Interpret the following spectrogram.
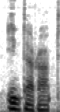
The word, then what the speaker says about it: interrupt: by one accented one the word interrupt illustrates this are two syllables that are unstressed followed by wrapped that is stressed true cake pattern has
